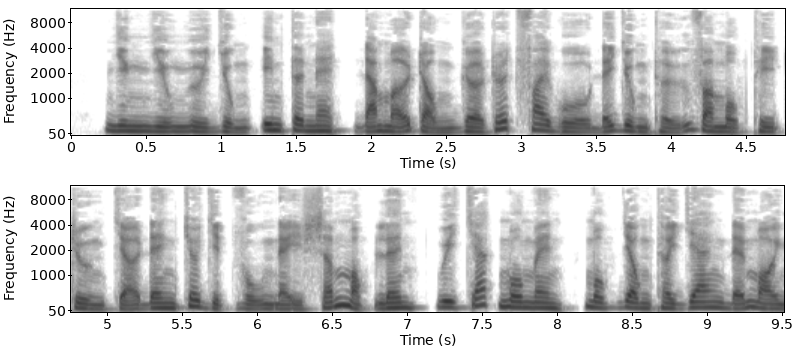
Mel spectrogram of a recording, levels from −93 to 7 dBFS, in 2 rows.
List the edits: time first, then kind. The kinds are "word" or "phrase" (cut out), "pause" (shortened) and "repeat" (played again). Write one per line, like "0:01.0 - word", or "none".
0:07.1 - pause
0:08.1 - pause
